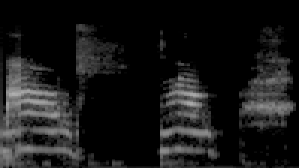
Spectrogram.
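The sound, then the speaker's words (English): A kitten trapped inside a Pepsi soda vending machine at a Walmart in Morristown, Tennessee, meows three times in quick succession, fairly loud. Each call is a drawn-out, tonal cry, the last one shorter and higher-pitched, with no talking around it. “Somebody heard a kitten meowing”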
